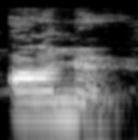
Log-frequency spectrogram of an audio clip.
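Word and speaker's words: honour: या फिर ले लेते हैं ऑनर, HONUR, इसको हम लोग हॉनर नहीं, इसको हम लोग पढ़ते हैं ऑनर, ठीक है।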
